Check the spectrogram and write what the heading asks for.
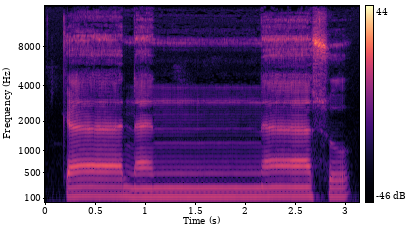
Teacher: نون مشدد پر غنہ بھی ہوگا، اور یہاں ال آیا ہے نون مشدد سے پہلے، تو یہ نہیں پڑھا گیا کیونکہ نون حروف شمسیہ میں سے ہے۔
